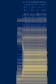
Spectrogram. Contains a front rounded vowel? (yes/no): no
